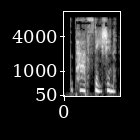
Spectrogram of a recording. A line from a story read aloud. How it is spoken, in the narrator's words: whispered Sarah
